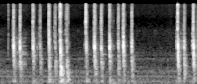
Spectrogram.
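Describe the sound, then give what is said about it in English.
Fingers type on a computer keyboard: many quick, faint keystrokes clatter in uneven bursts, pausing briefly before a final flurry of taps. “Let me just type that.”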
